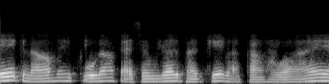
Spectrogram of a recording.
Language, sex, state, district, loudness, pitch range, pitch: Hindi, male, Himachal Pradesh, Shimla, -19 LUFS, 125-155 Hz, 140 Hz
